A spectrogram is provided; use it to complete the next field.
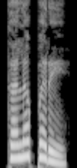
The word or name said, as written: ತಲಪರೆ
